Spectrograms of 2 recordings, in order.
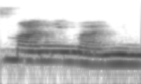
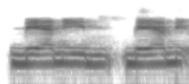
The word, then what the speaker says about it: Manimami: much about things, so it is a little hard for people to pronounce in the United States because I think a lot of people want to say Manny, Mammy, like they don't, like the A's are kind of weird.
